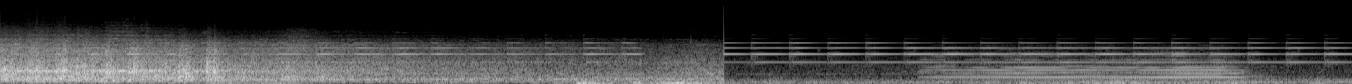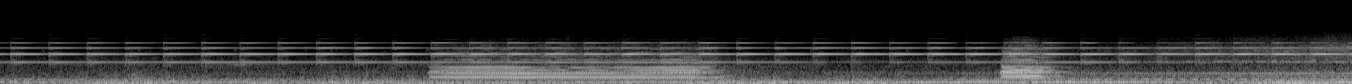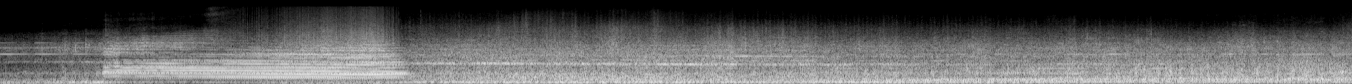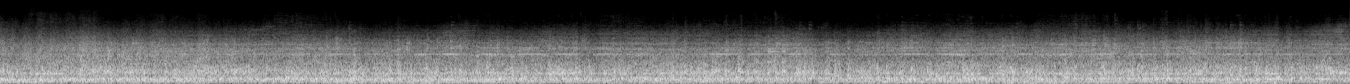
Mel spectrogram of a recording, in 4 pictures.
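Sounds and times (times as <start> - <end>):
train wheels clattering on rails: 0.0 - 7.2, 31.1 - 54.0
locomotive horn blasts: 9.2 - 12.5, 17.8 - 20.7, 23.5 - 24.1, 28.0 - 32.0.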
